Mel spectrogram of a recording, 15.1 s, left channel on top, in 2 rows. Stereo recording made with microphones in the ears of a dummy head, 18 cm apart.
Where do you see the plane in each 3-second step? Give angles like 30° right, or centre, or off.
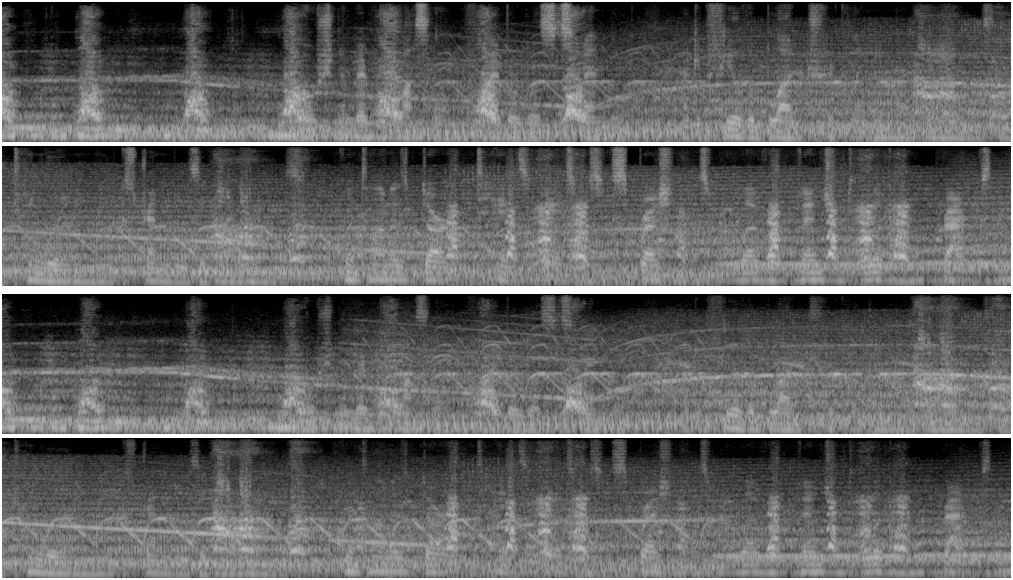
40° right, 20° right, centre, 20° left, 40° left.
